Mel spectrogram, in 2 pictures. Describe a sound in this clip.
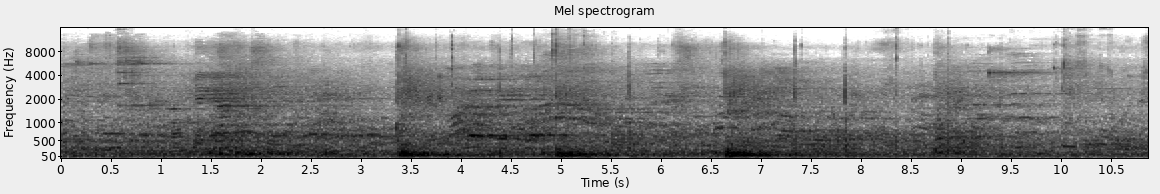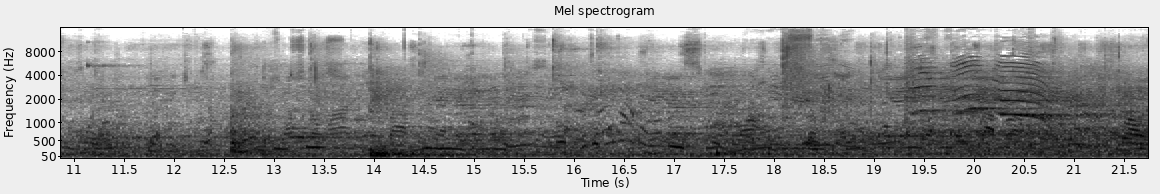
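Children and adults chatter in a large echoing gym.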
